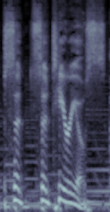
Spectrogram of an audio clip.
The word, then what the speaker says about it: Soterios: Um, Soterios. I should be saying it right because I am Greek.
